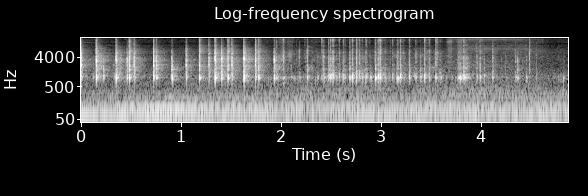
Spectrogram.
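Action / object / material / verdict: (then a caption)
tap / plastic game controller / plastic / none. Fingertips tap and click the buttons and sticks of a white and grey Xbox-style plastic game controller with a hollow handheld shell, held close. The result is a rapid, uneven run of short, dry, bright clicks centered around 900 Hz that stop instantly without ringing. They are spaced apart at first, then come in denser flurries over a faint low hum.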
